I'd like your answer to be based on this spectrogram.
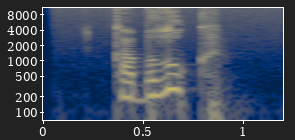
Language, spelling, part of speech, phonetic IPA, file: Russian, каблук, noun, [kɐˈbɫuk], Ru-каблук.ogg
- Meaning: 1. heel (part of shoe) 2. an IZh-2715 small truck 3. a tactical combination 4. submissive husband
